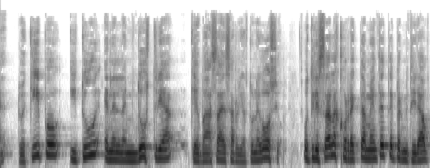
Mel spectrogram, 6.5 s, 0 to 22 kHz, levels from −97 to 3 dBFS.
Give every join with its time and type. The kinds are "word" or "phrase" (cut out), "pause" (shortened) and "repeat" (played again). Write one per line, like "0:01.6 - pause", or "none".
0:02.8 - pause
0:04.3 - pause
